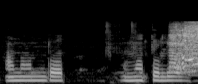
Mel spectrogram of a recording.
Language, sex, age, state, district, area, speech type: Assamese, female, 45-60, Assam, Udalguri, rural, spontaneous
